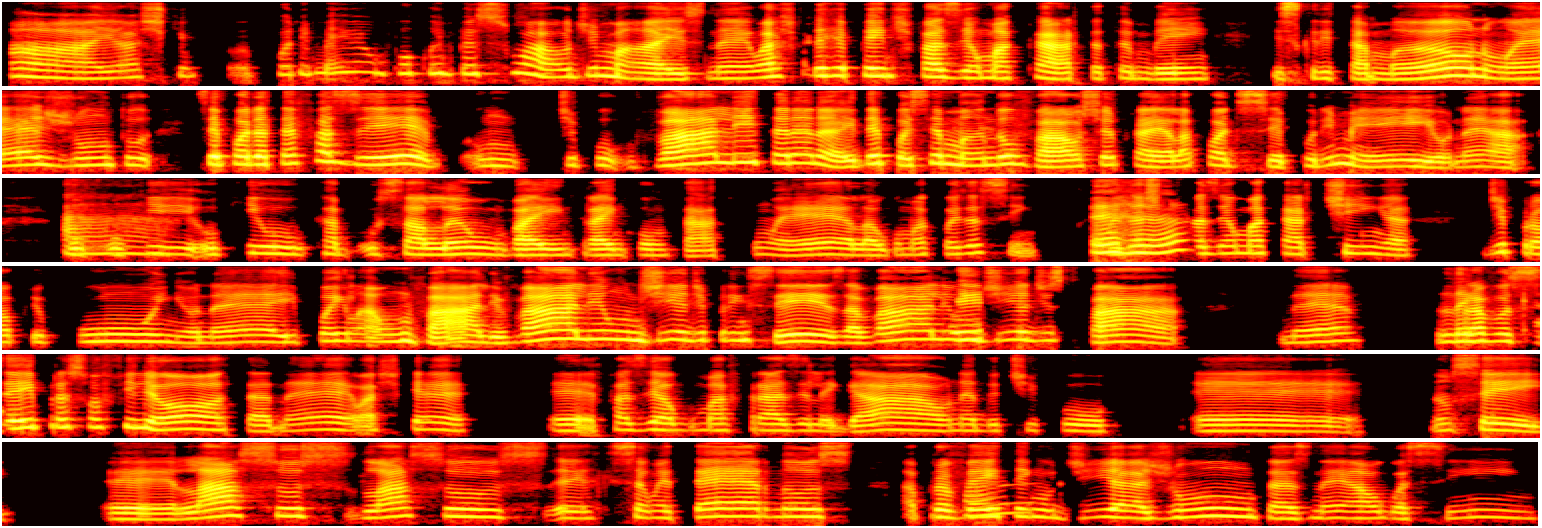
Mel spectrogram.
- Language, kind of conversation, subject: Portuguese, advice, Como escolher um presente quando não sei o que comprar?
- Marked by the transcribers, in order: tapping; in English: "voucher"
